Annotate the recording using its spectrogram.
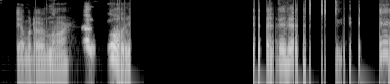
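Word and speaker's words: Deommodore Lenoir: I can't always mispronounce his name. Diamador Lenore. Diamador Lenore.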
